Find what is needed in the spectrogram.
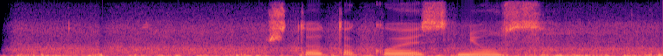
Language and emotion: Russian, neutral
